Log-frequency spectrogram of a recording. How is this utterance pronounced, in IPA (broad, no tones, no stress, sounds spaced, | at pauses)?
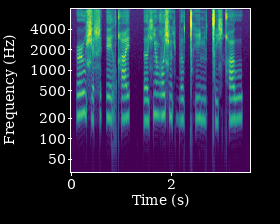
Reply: ə˞ u̯ ɕ ə ɬ | e r qʰ e | ə ç ĩ ʁʷ ə ɕ ũ ç b ə u̯ ǀʰ i ɲ u ǀ i ç qʰ u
